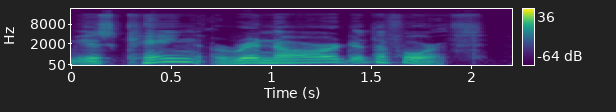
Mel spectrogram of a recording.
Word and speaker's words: Renard: official name is King Renard IV Renard with the accent on the ren what's Ren asked button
